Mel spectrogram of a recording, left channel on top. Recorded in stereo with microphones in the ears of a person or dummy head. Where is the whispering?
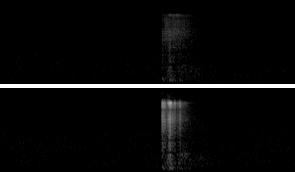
I don't hear whispering.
